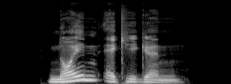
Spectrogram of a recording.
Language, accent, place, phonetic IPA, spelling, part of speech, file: German, Germany, Berlin, [ˈnɔɪ̯nˌʔɛkɪɡn̩], neuneckigen, adjective, De-neuneckigen.ogg
- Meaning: inflection of neuneckig: 1. strong genitive masculine/neuter singular 2. weak/mixed genitive/dative all-gender singular 3. strong/weak/mixed accusative masculine singular 4. strong dative plural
